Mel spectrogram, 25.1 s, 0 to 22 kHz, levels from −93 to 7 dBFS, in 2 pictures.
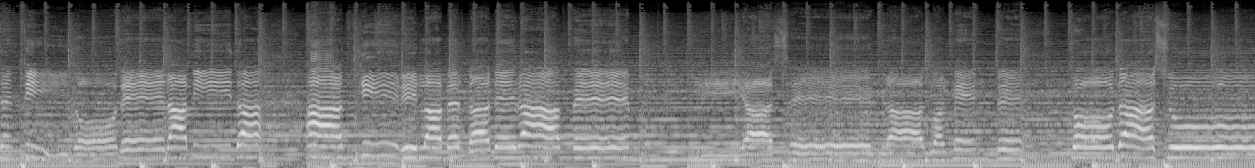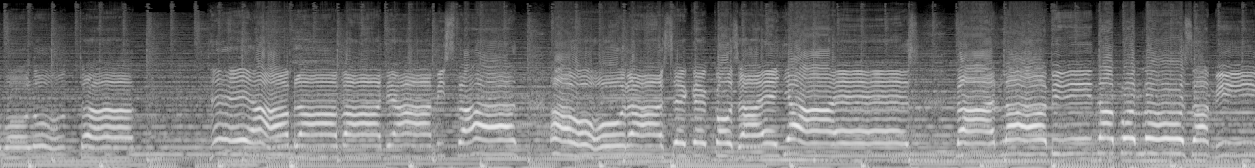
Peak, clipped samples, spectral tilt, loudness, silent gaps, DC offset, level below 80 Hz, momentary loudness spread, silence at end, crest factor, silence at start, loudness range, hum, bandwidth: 0 dBFS; 0.6%; -4.5 dB/octave; -10 LUFS; none; under 0.1%; -24 dBFS; 11 LU; 0 s; 10 dB; 0 s; 7 LU; none; over 20 kHz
